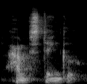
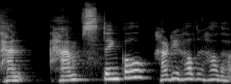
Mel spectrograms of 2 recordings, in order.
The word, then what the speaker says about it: Hanfstaengl: One of the people whose account is exactly like that is a guy called Ernst Hanfstaengl, who was an American.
